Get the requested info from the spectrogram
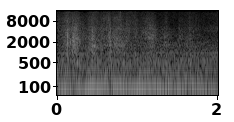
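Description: A cloth wiping across the plastic top of a car battery: a few quick rubbing strokes in the first second, then fading away.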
